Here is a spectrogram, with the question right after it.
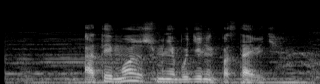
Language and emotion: Russian, neutral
